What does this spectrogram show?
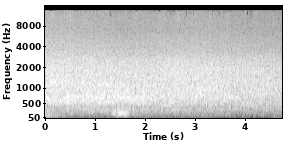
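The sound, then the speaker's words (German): Sustained applause from a large audience after a speech calling for a cap on refugee immigration, while Merkel stands and listens. A steady dense wash of clapping holds at an even loudness throughout, without any pause or talking. “Genau, also du erinnerst dich, danach kam ein wirklich langer, langer Applaus.”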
